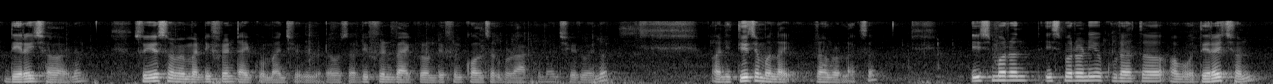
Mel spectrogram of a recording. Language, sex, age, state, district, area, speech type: Nepali, male, 30-45, West Bengal, Darjeeling, rural, spontaneous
